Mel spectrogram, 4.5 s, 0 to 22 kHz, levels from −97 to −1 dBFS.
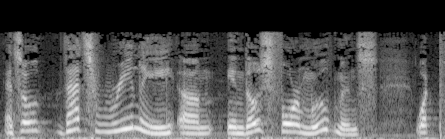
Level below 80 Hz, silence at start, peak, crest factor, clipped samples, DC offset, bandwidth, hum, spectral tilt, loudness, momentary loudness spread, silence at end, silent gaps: -38 dBFS; 0.05 s; -2 dBFS; 14 dB; under 0.1%; under 0.1%; 8.8 kHz; none; -5.5 dB/octave; -14 LUFS; 8 LU; 0 s; none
